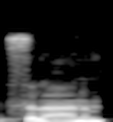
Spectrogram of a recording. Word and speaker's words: Solanum: Okay, Margaret wants to know is, and I hope I'm pronouncing it right, solanum, is it hardy against frost? – Solanum.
